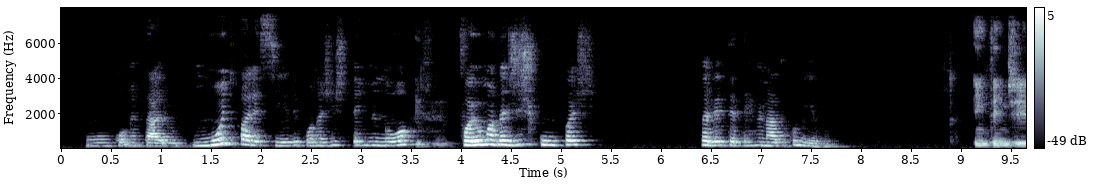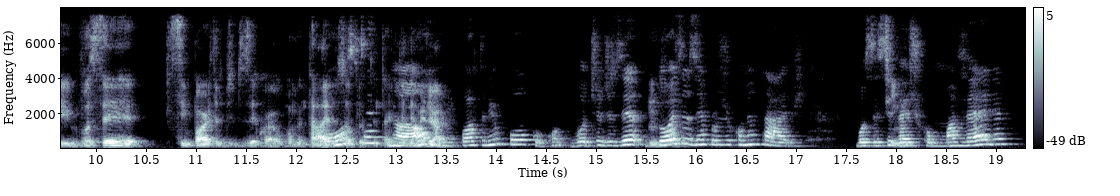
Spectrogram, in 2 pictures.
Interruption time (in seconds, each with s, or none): 12.2 s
